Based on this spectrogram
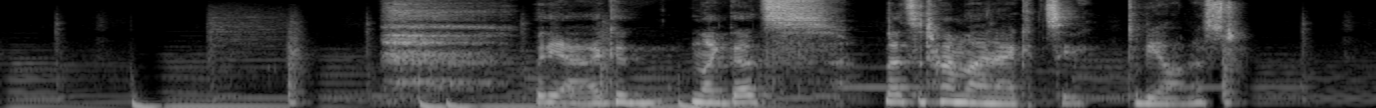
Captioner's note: sigh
